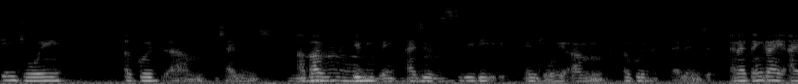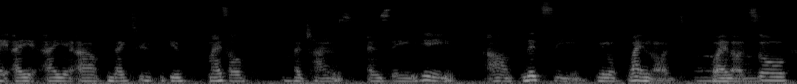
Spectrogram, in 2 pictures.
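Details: Adult woman who stutters, noticeably in her speech, and who has struggled with it since school. Finding: stuttering.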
